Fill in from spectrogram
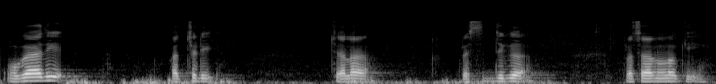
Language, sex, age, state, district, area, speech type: Telugu, male, 45-60, Andhra Pradesh, Alluri Sitarama Raju, rural, spontaneous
